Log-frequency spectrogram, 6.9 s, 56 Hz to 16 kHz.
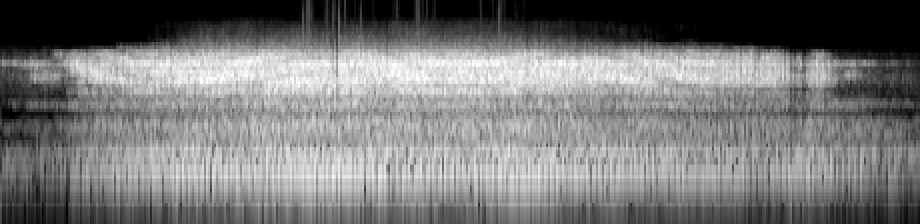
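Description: A steady airplane engine drone swells in after a brief quiet start, holding a thick, broad roar with a low hum underneath before easing slightly toward the end, with no voices. The plane is in flight from New York toward Black Rock, 1,000 miles away, as darkness approaches.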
